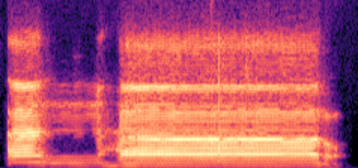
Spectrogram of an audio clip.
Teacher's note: nun matinya dibaca jelas karena menghadapi huruf halak, huruf tenggorokan atau huruf izhar, menghadapi ha, ya, nunnya harus dibaca jelas.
